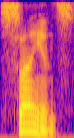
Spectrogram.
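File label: "science", English, us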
